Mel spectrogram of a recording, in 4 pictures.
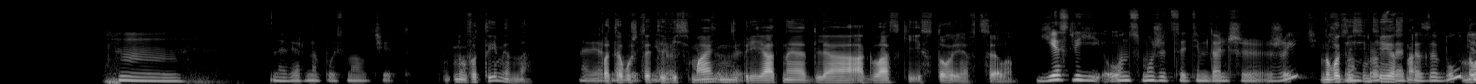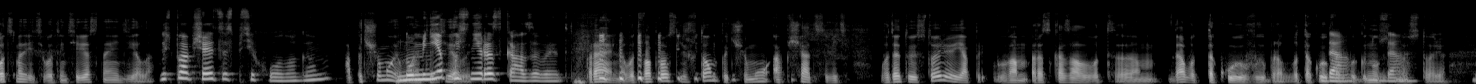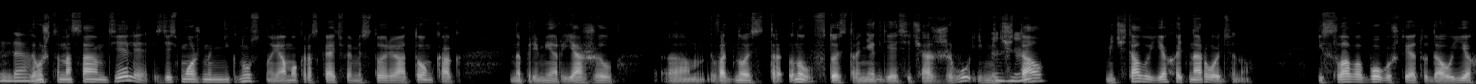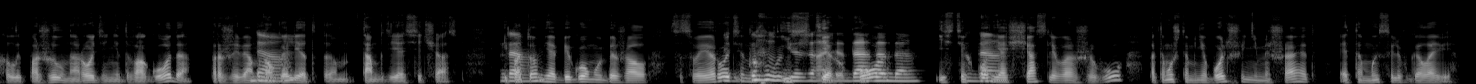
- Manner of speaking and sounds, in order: tapping; laugh; laughing while speaking: "Бегом убежали"; other background noise
- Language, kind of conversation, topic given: Russian, unstructured, Как вы считаете, насколько важна честность в любви?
